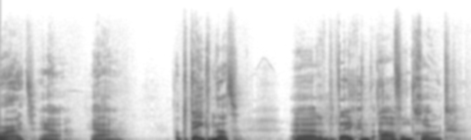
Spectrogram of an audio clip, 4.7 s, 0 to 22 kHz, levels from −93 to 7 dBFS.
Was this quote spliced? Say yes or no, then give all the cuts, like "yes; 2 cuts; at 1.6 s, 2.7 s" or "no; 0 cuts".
no; 0 cuts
